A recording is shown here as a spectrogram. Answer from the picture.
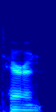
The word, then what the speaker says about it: Taran: I don't actually know how Lloyd Alexander pronounced it, but it's always been Taran.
